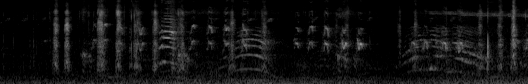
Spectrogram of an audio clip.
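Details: Begging collared kingfisher chicks give fast, scratchy, broadband calls in quick bursts, mixed with arching squeaky notes that rise and fall, over a low background hiss.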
